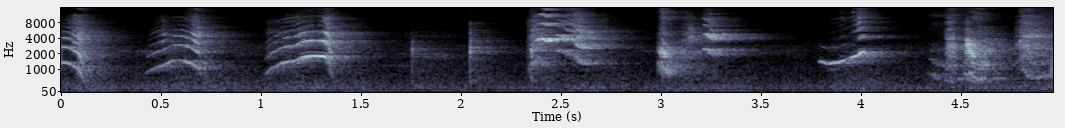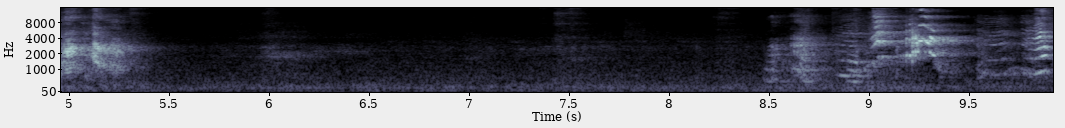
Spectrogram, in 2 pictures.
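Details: Pet Alexandrine parakeet speaking in Urdu/Hindi: harsh, squawky, rising-and-falling notes in quick bursts for about five seconds, a pause, then more chatter indoors.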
